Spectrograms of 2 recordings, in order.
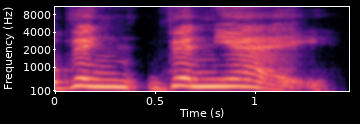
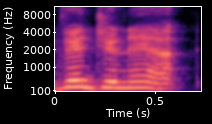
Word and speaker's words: vignette: for studying that out the g is silent oh vignette vignette I say Virginia but it's vignette I believe yeah vignette vignette then yet then yet okay vignette I like viginette I pronounced it like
